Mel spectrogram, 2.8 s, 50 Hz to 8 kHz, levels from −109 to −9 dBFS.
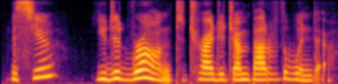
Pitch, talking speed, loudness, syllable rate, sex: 215 Hz, 255 wpm, -19 LUFS, 6.4 syllables/s, female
